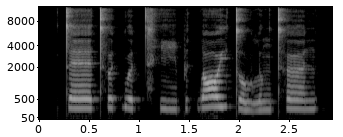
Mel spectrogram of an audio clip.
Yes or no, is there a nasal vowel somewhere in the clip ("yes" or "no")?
no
